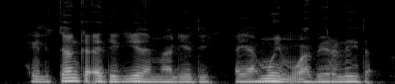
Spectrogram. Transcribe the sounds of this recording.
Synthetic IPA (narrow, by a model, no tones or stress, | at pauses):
hɛjlɪt̪ʰaːŋkʰɐʔɐðeːɣɪjɐðɐmaːlɪjɐðɛ | ɐjaːmʊhɪmʔʊ̰ʔɐβɛːɾɐlɛjðɐ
